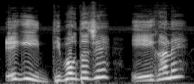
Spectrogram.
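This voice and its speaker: A man's voice: extremely high pitch, big pitch swings, takes it slowly, pushed and bright, soft background music, pitched above the performer's own voice, heavily acted. A man voicing an earnest, discontented young nephew in his twenties in an audio story, with a firm, protesting manner. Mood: uneasy, displeased. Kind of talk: audio story character dialogue.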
